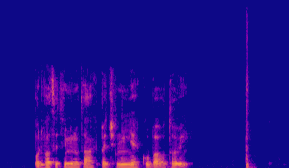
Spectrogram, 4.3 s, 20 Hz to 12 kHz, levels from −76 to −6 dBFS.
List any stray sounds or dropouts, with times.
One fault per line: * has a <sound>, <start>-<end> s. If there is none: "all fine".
* has a thud, 3.7-3.9 s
